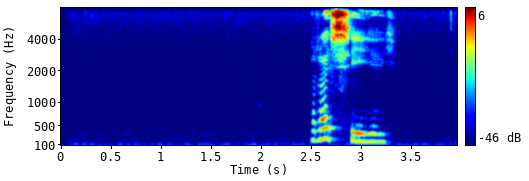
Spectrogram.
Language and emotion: Russian, neutral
